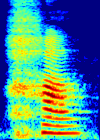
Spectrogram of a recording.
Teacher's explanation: the H is probably going to be 30 to 50% stronger than what we would say in English · H just like it is in English but as you guessed a little more forceful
